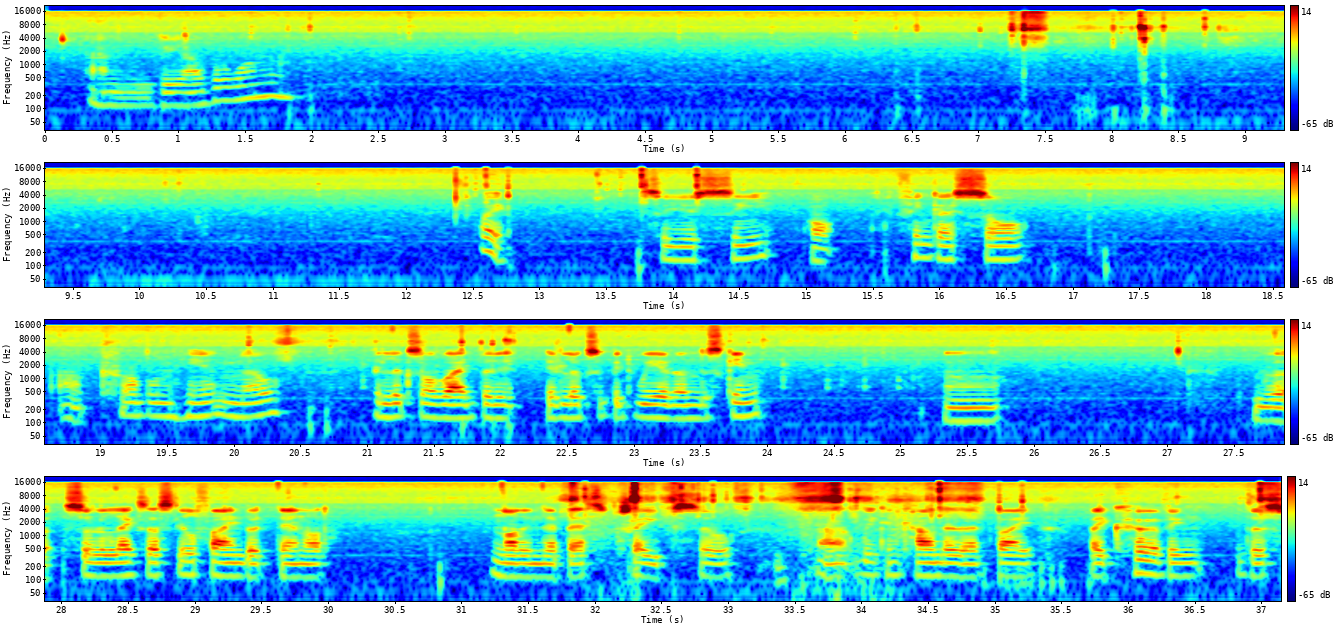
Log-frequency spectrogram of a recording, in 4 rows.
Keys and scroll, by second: 1.8 r, 6.3 r, 8.2 alt+a, 21.8 alt+a, 32.6 Up.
